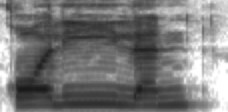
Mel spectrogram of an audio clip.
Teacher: لام کو موٹا نہیں کرنا، لام جو ہے وہ لائٹ رہے گا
